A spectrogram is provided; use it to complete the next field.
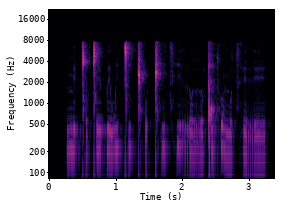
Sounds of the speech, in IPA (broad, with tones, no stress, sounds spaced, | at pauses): ŋ e˧ ǀ ɵ˨ ǀ e˧ p e˧ w i˦ ǀ i˧ ǁʰ o˨ ǁʰ i˦ t͡sʰ i˦ r o˧ r o˨ ǃ ɵ˧ tʰ o˦˨ ŋ o˨ t͡sʰ e˦˨ r e˧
